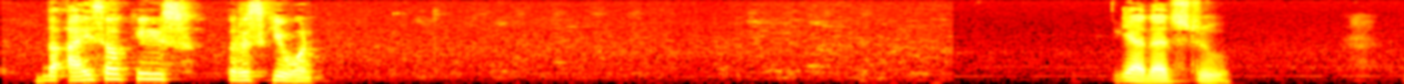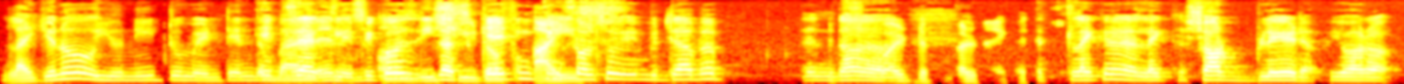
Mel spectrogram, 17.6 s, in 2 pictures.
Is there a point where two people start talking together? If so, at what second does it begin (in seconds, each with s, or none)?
10.4 s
